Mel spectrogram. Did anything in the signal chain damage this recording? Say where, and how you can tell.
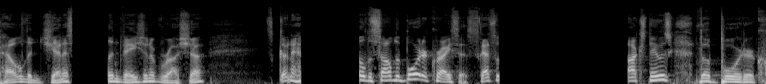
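Yes. Digital wireless dropout at 0.72–1.09 s, 3.00–3.60 s and 4.99–6.29 s: the speech falls into clean holes of near silence, 0.37, 0.59 and 1.3 s long, with no noise burst at either edge. The radio link lost too much data, so the receiver muted quickly.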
